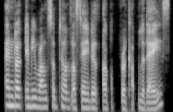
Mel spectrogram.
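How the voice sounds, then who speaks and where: A woman's voice: lowish voice, no room sound, studio quality. Earnest reflective woman from South Africa. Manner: earnest, reflective, halting at times. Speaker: guest. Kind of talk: emotional personal interview.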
